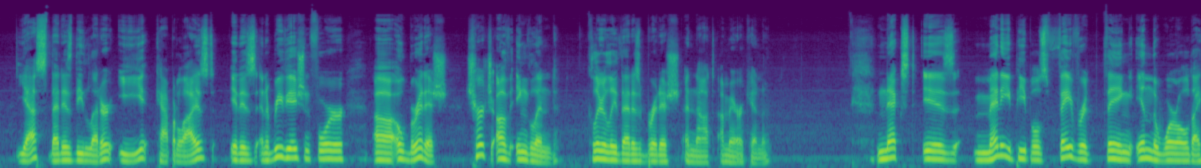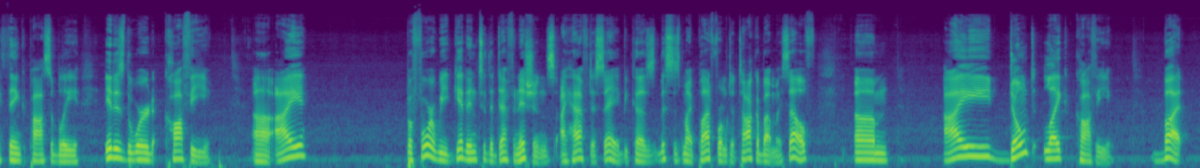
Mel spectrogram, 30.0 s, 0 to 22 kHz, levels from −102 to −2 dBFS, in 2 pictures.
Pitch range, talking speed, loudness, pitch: 125-160 Hz, 140 wpm, -21 LUFS, 145 Hz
